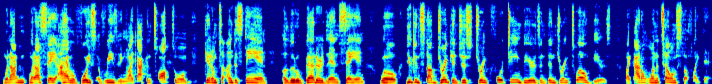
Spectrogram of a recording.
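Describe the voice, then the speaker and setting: A man's voice: sits high, normal speed, hardly any pauses. A middle-aged man in recovery talking bluntly in a casual debate, often repeating himself. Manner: blunt, repetitive, talks over others. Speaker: recovering alcoholic. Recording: dull lo-fi audio.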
